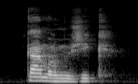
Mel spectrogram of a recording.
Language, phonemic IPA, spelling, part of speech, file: Dutch, /ˈkamərmyzik/, kamermuziek, noun, Nl-kamermuziek.ogg
- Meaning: chamber music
